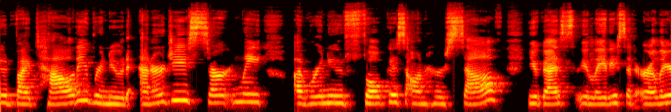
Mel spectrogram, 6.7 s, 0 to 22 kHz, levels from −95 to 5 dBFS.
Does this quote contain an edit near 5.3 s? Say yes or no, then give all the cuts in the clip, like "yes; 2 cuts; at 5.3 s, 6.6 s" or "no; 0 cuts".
no; 0 cuts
